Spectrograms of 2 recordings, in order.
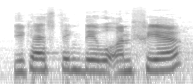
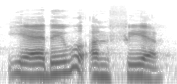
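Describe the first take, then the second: First: "unfair?" rising as a quick question; asking. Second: "unfair." falling, lower and softer; answering. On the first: Teacher quizzes children. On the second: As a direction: settle it, dropping on "unfair.". Teacher answers own question. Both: Real, not acted.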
